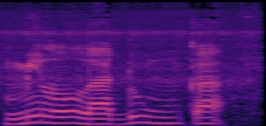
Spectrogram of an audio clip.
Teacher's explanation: huruf idgam bilagunnah ini tanpa dengung ya tidak ada dengung · Nah, nunnya dimasukkan ke huruf lam tapi tanpa dengung. Jadi mil ladungka, mil ladung ya, jadi mil gitu.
